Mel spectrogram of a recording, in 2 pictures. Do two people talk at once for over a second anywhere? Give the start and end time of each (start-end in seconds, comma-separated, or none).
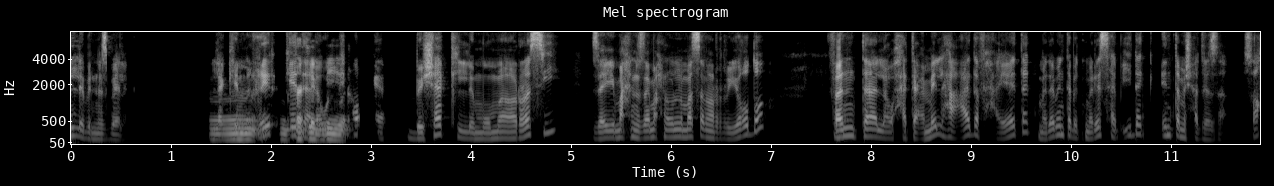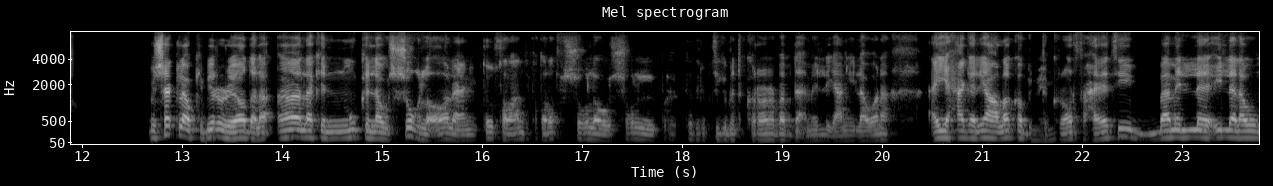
1.4-2.8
